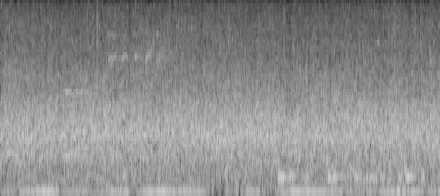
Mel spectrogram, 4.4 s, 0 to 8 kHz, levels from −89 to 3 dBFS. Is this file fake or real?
real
